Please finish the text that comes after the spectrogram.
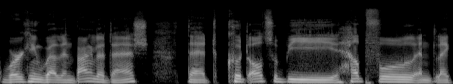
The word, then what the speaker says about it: Bangladesh: They, like, you pronounce it Bangladesh, but everybody, as an American, you're going to come in and be like Bangladesh.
